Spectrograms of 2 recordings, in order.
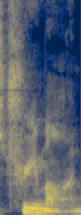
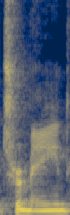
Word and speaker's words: Tremond: think I keep saying her name wrong. It's Tremond. I keep saying like Tremaine cuz of Dick Tremaine. Tremond.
